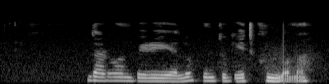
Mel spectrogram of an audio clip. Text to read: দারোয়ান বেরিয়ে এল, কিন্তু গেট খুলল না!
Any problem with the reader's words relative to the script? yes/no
no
